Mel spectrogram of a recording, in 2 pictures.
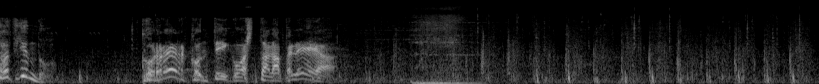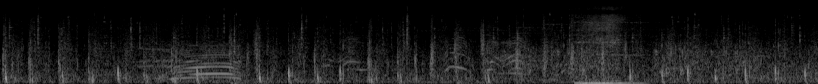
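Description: Footsteps run quickly over sandy ground.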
